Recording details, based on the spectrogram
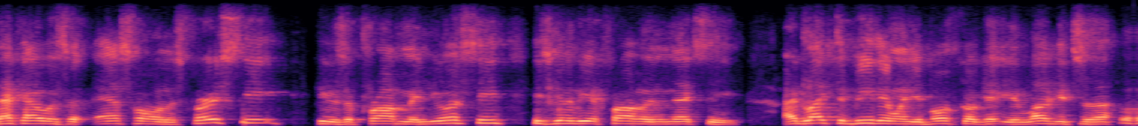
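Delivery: plain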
